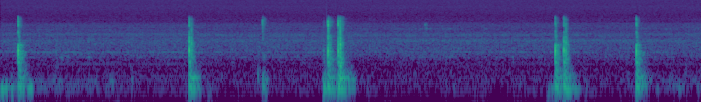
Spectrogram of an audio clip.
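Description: Computer mouse clicking a handful of times, spaced out with a couple of quick double clicks, against near silence.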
